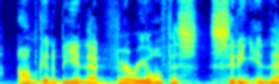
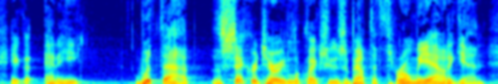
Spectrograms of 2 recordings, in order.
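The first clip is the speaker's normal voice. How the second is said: ordinary talk, nothing marked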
